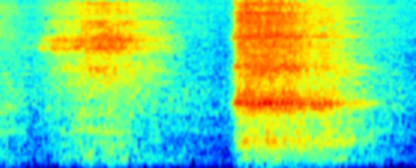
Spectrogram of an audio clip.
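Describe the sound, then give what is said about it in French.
Two slow, breathy rushes of air during a guided stretching and breathing exercise: a drawn-out inhale, a short pause, then a longer and stronger exhale. Both are soft and airy, with no talk. “Et on inspire et on expire doucement.”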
